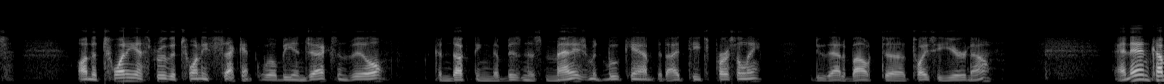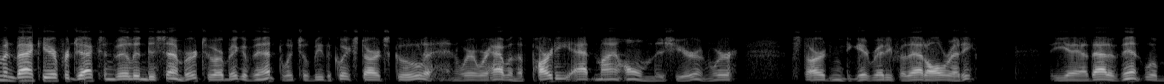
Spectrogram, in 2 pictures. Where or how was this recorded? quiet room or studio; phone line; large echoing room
phone line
